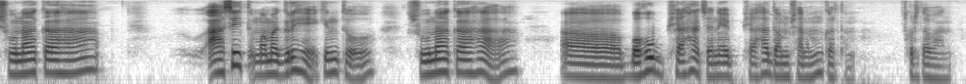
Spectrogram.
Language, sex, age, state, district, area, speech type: Sanskrit, male, 18-30, Karnataka, Chikkamagaluru, rural, spontaneous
